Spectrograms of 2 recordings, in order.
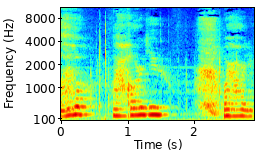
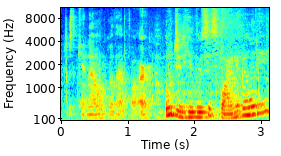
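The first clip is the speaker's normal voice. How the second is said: ordinary talk, nothing marked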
